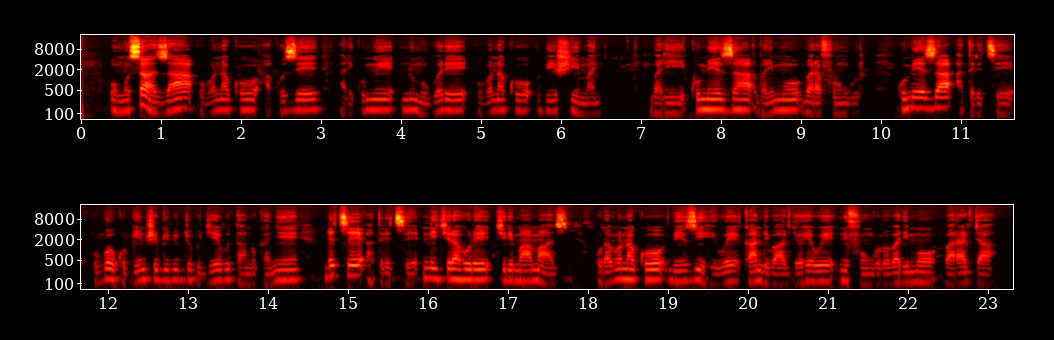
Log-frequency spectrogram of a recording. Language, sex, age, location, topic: Kinyarwanda, female, 25-35, Huye, health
